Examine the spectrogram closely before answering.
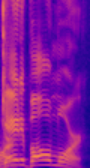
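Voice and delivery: loud, high mock Baltimore come-on; hammed-up Baltimore local calling hon; Baltimore accent. Hosts mocking a school board Zoom, in a hammed-up Baltimore accent.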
